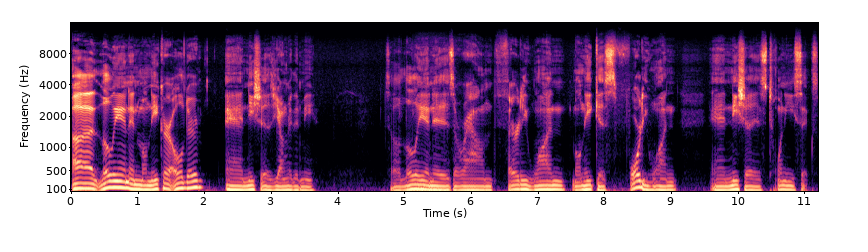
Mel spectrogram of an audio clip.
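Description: A man's very deep, low voice with a bright, sharp tone, an American accent, ordinary pitch variation and a fairly slow pace. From California. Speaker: army veteran. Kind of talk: casual interview.

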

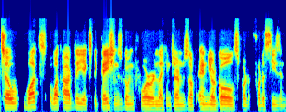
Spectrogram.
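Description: This man's voice sits at a medium pitch, moving at a moderate pace with fairly even intonation and hardly any pauses, in a dry, close sound with no echo and a quiet background. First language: Portuguese. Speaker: podcast host. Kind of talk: podcast interview. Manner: halting, many fillers.

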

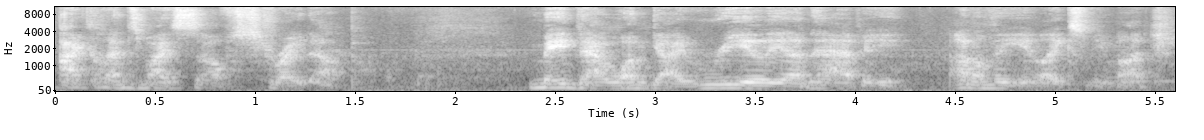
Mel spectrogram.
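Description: A man's raspy, put-on character voice, with clear background noise. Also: medium pitch for a man, moderate pace. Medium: actual play. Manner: hesitant, conversational.

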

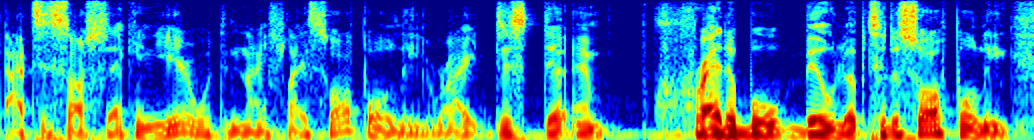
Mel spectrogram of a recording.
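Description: In a very clean recording with a silent background, a man with an American accent speaks very fast and with hardly any pauses, his fairly low, somewhat breathy voice carrying a dark, mellow tone and lively intonation. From Hartford, Connecticut, US. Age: 40s. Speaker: community basketball league founder. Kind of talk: casual interview. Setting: podcast studio.

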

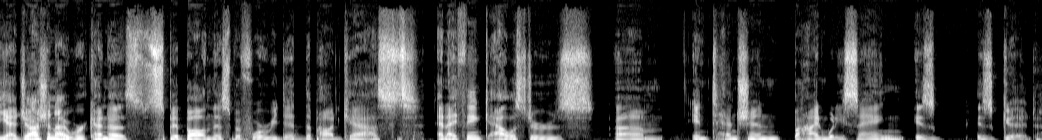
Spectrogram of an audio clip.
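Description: A man uses a plain, everyday voice at a medium pitch, with fairly even intonation and a fairly slow pace. The sound is dry and close with no echo, in a very clean recording with a silent background. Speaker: podcast co-host. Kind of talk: casual podcast discussion.

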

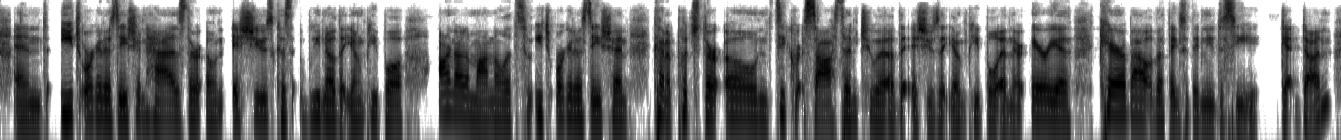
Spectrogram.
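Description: A woman with an American accent speaks at a fairly quick pace in a fairly low pitch, with a plain, everyday voice. The background is quiet, and the sound is dry and close with no echo. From Indiana, US Midwest. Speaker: youth voting organization executive. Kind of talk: interview.

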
